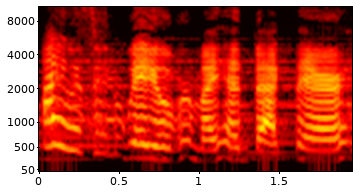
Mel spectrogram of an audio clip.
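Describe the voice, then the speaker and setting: A woman voicing a spirited, reckless teenage samurai schoolgirl in an animated fantasy, earnest and cheerful. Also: sits high, fast talker, far from the mic, dull audio, soft background music. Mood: sheepish, upbeat. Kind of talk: animated fantasy dub acting.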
